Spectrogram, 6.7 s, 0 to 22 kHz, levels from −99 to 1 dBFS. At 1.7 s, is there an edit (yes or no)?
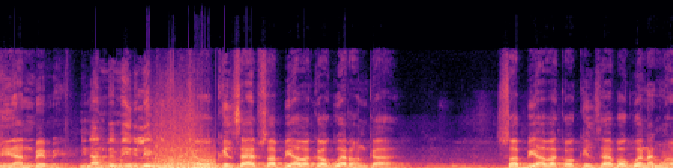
yes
